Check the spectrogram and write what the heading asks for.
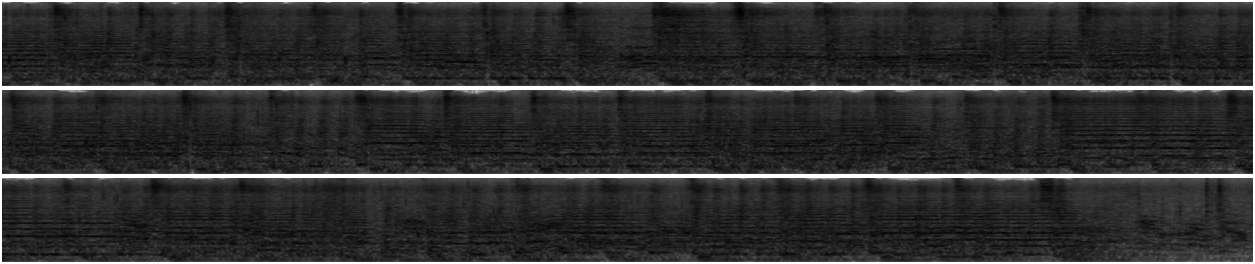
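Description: Marching band playing, with brass and drums together. The music stops right at the end.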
